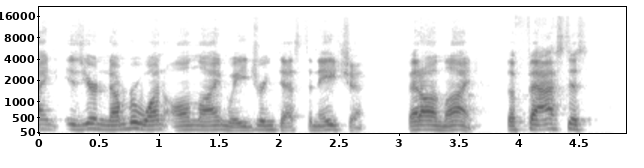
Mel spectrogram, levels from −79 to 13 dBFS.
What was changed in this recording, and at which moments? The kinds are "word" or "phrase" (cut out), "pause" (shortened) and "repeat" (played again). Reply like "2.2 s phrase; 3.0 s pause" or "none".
none

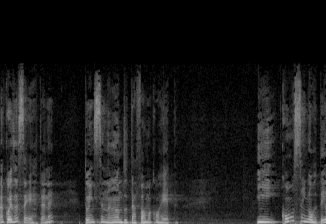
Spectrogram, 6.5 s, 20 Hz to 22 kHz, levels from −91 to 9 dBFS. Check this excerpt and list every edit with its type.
none

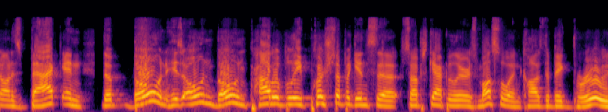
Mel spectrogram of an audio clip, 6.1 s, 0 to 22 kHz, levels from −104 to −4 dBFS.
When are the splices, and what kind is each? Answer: 0.9 s pause

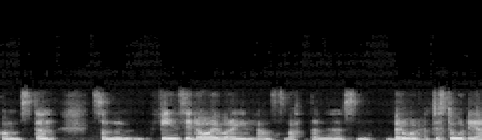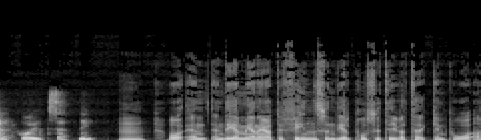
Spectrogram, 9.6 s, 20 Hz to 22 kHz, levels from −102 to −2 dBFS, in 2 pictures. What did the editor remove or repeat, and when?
6.4 s pause

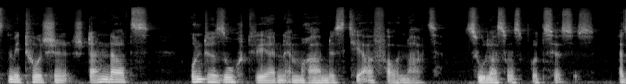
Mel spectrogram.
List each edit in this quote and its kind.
none

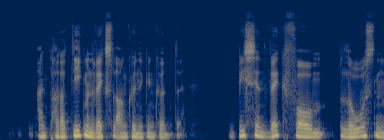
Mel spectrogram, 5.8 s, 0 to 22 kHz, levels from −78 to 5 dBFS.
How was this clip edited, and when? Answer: none

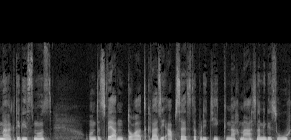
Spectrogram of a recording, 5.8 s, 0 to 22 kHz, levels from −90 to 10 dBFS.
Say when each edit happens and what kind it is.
none

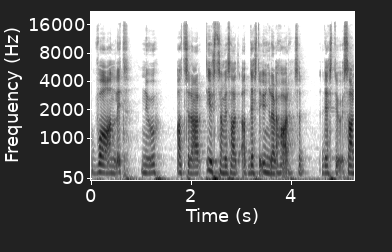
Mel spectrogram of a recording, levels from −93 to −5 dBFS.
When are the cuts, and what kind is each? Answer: 2.3 s word; 3.7 s word

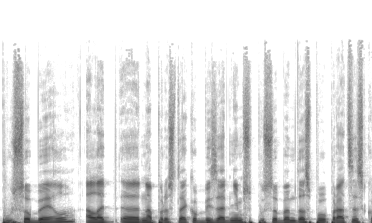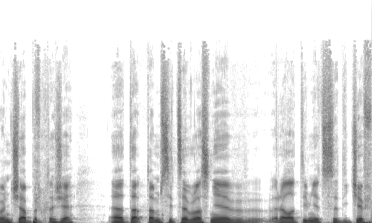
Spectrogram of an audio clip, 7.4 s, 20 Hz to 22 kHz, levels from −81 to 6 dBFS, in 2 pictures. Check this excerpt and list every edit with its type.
none

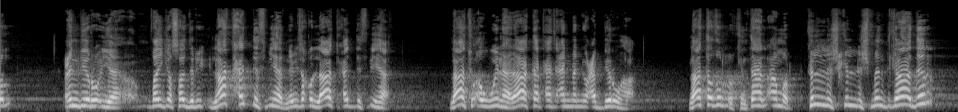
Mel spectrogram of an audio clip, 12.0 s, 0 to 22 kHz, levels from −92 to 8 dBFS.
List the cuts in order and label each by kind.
10.0 s pause

